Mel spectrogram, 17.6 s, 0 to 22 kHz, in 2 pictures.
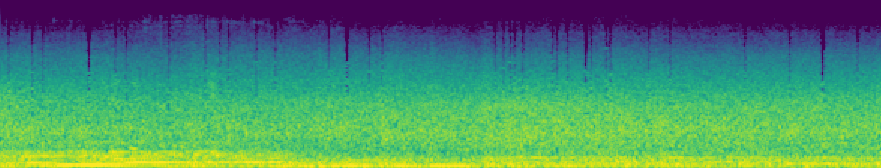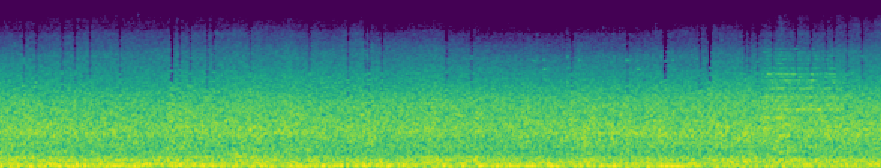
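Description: Steady traffic on highway 9A. Low engine sound from a passing vehicle is strongest in the first few seconds.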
